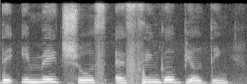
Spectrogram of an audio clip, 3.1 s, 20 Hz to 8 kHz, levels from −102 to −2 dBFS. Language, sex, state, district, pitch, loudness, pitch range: English, female, Nagaland, Kohima, 220 Hz, -15 LUFS, 205-235 Hz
